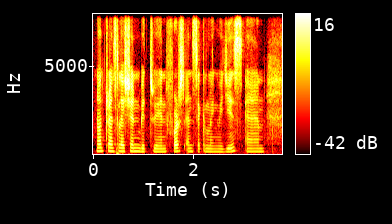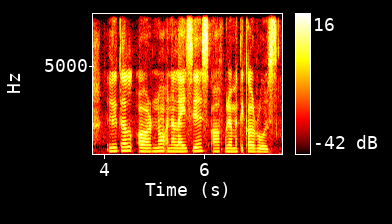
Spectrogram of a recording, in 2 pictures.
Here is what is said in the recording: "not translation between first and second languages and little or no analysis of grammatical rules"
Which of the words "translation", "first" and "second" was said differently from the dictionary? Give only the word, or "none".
none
